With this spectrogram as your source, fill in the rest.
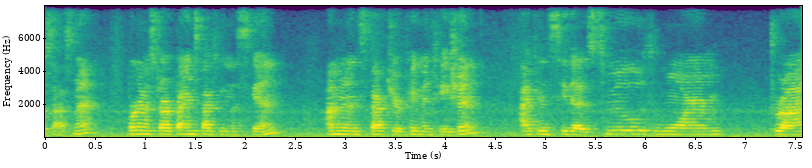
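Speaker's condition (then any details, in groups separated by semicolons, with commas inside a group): No condition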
